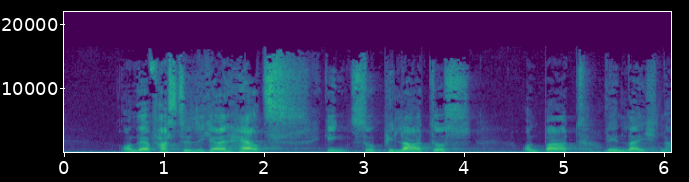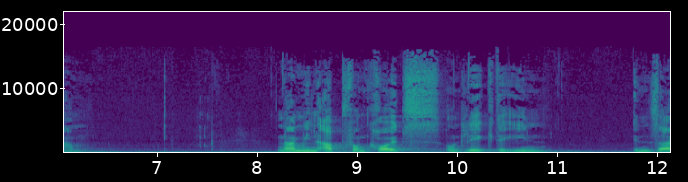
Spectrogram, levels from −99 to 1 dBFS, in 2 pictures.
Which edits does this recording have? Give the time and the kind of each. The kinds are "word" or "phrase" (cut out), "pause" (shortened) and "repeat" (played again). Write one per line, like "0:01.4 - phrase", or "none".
0:05.4 - word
